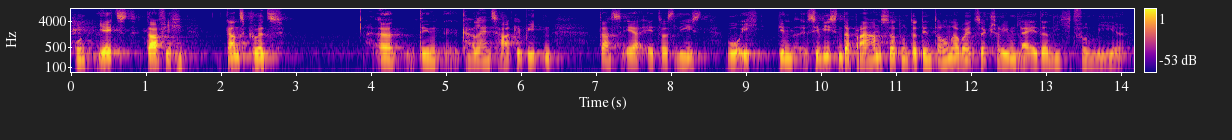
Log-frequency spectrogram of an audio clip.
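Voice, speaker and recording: A man hosting a stage event, announcing in a chatty, slightly halting way. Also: fairly low pitch, level tone, fairly bright tone. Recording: reverberant hall, audience noise.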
